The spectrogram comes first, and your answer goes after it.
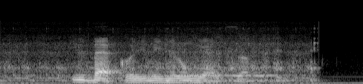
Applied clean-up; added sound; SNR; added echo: none; Mechanisms; 7 dB; none.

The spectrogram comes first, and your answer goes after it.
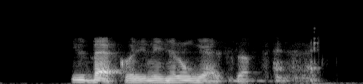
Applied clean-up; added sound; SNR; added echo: neural mask model Resemble Enhance denoiser.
